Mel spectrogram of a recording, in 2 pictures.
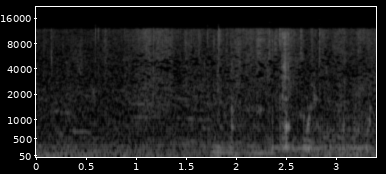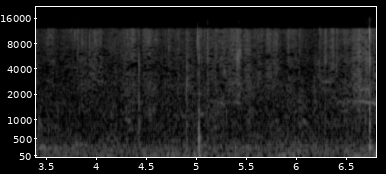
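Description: Near silence: faint outdoor ambience with a few faint scattered clicks and taps.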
